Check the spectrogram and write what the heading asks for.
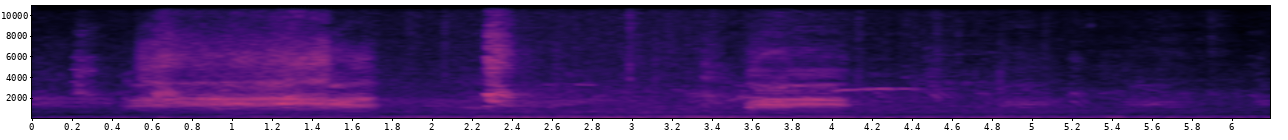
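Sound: crows cawing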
